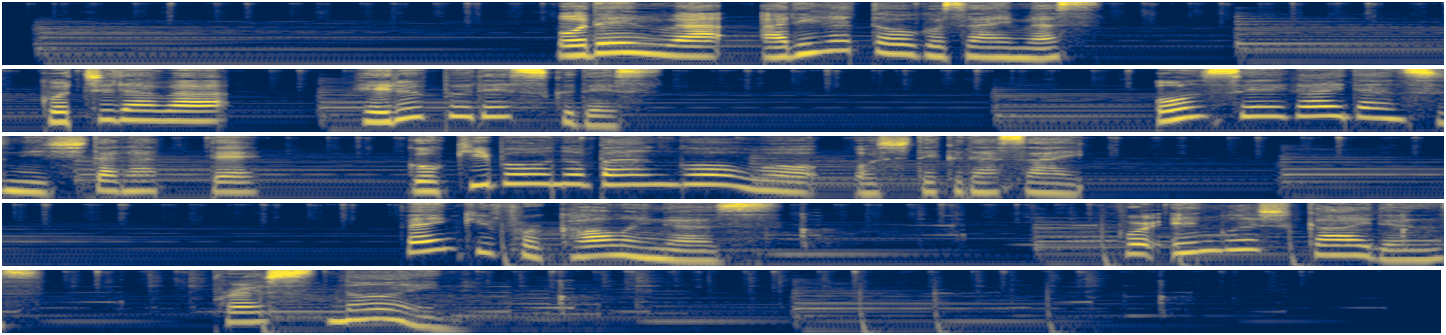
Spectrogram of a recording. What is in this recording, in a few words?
Telephony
